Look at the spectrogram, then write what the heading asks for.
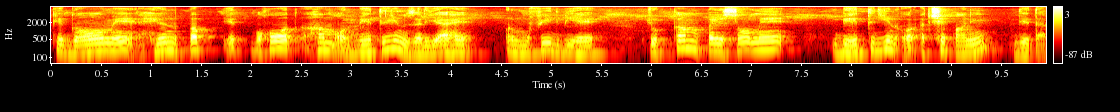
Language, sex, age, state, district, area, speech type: Urdu, male, 18-30, Bihar, Araria, rural, spontaneous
